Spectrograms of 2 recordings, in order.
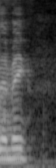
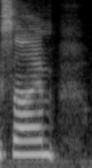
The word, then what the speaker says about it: Syme: I want to start by talking about the protagonist of this novel, Gabriel Syme. Syme. I don't know how you guys pronounced it in your head. I say Syme. – Simi. Simi Gabriel.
